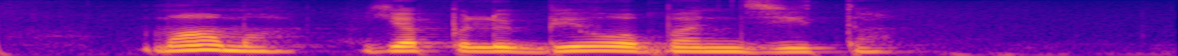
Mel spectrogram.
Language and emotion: Russian, neutral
